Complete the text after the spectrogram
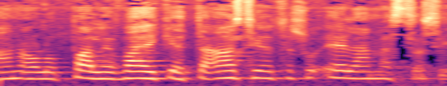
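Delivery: ordinary delivery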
